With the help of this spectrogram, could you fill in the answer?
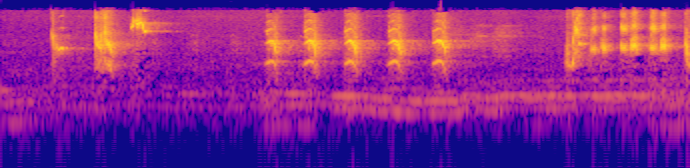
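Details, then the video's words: Long-tailed shrike delivering harsh notes and a whistle, then five evenly spaced raspy notes about every third of a second, ending in a fast chattering burst; a faint low hum runs underneath. "Suara burung pentet super gacor"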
